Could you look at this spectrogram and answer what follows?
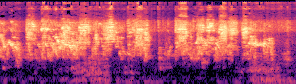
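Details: Budgerigar breeding pair, pet birds, giving dense warbling chatter of rapid high chirps and scratchy notes, continuous in bursts with brief pauses near the middle and end.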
